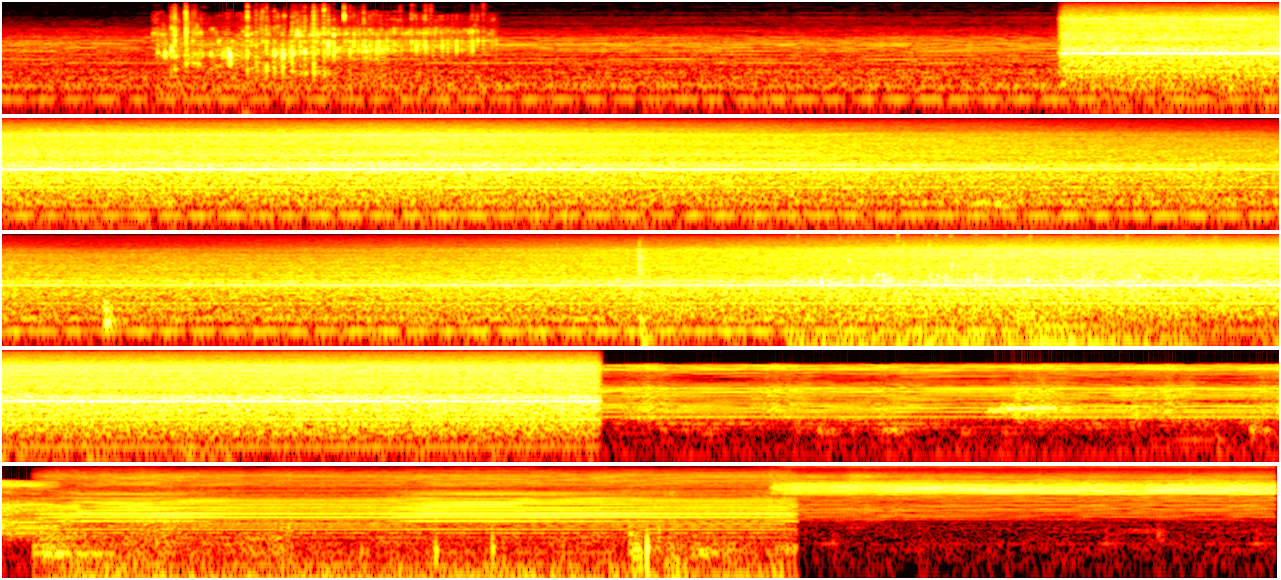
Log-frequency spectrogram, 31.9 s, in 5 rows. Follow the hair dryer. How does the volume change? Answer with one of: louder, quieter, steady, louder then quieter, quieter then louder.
quieter then louder.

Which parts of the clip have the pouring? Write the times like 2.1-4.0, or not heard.
0.8-2.5, 16.7-18.7.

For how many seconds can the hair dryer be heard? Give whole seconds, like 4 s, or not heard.
17 s.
